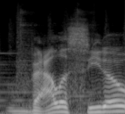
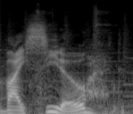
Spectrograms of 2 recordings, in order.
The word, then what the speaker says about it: Vallecito: we're gonna be next valacido or vicito depends on how you want to pronounce it reservoir uh just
